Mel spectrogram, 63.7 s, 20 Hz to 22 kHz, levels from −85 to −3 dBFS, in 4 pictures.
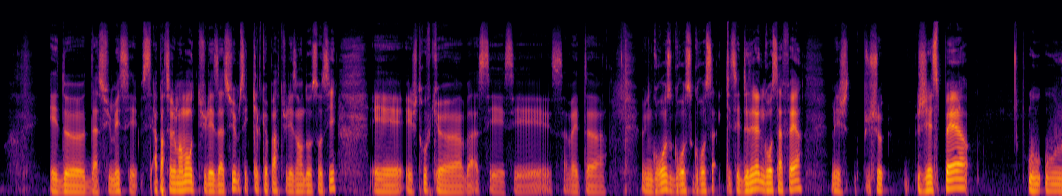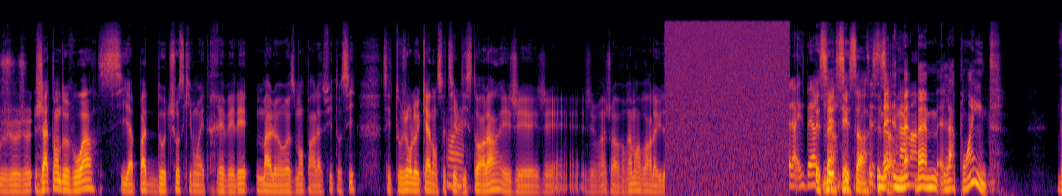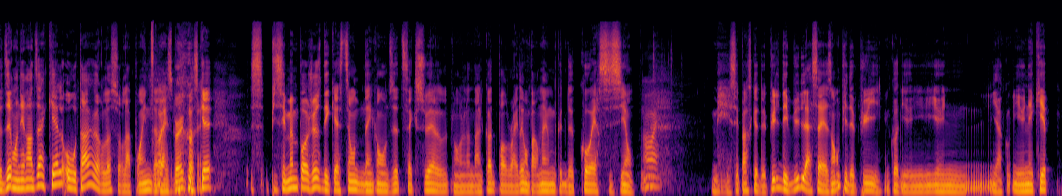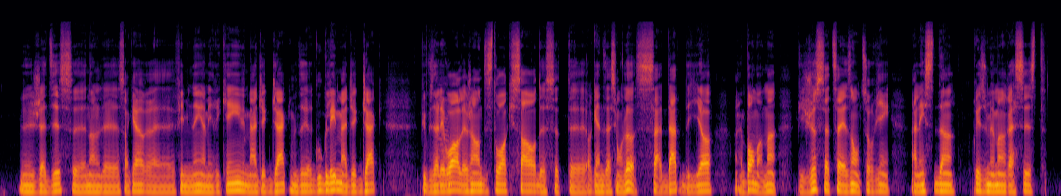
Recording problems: audio cutting out; filled with static; at 26 s for 2 s

